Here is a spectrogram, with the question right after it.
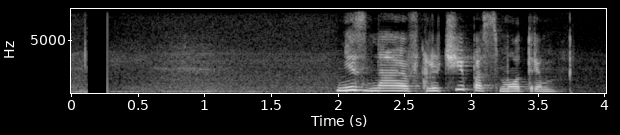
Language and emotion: Russian, neutral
